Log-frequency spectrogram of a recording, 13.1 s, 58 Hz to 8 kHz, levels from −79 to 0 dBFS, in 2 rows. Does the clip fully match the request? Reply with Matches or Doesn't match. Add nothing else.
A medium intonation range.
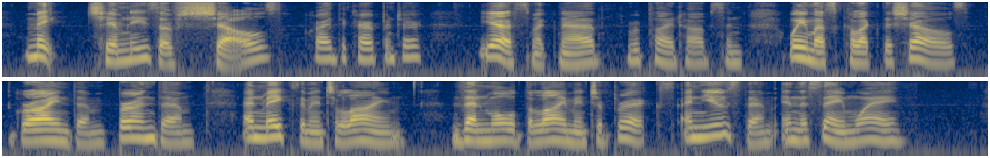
Matches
